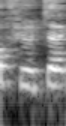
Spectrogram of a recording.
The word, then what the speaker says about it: future: जब भी टी के साथ यू आता है तो ज्यादातर TURE, पहले समझो इस चीज को, TURE इसको हम चर कर देते हैं इंग्लिश में।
